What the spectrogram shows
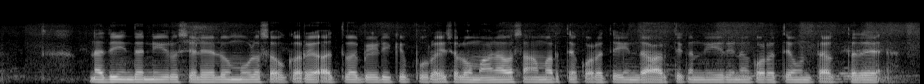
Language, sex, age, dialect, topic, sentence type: Kannada, male, 18-24, Mysore Kannada, agriculture, statement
